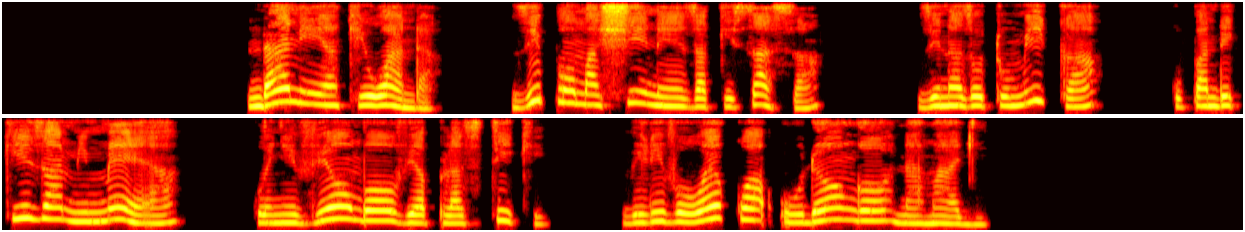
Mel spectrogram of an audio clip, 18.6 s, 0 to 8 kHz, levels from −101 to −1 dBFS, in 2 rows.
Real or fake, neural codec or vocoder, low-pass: real; none; 7.2 kHz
